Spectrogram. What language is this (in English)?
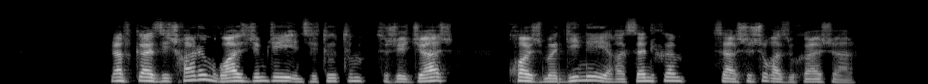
Kabardian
